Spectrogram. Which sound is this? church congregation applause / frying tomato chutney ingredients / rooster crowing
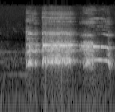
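rooster crowing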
